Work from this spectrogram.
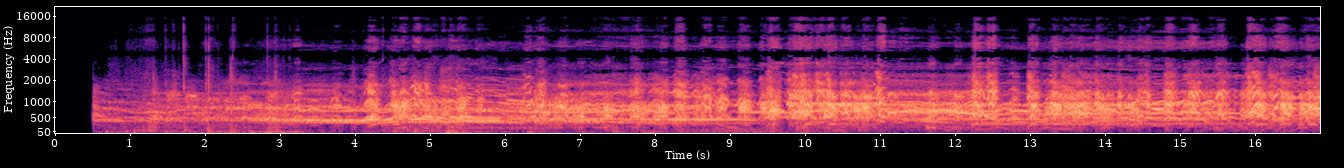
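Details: Several Siberian Huskies in their nightly group howl, which they do every night: long, wavering, overlapping howls rising in volume, layered voices sliding up and down, with some yips mixed in.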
